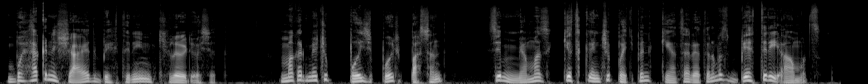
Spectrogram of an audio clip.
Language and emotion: Kashmiri, happy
